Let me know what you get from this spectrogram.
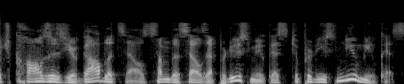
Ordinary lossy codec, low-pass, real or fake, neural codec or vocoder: MP3, 32 kbps; 7.2 kHz; fake; codec, 16 kHz in and 24 kHz out, 2.2 kbps, FireRedTTS-2 codec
